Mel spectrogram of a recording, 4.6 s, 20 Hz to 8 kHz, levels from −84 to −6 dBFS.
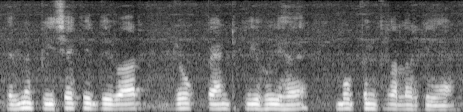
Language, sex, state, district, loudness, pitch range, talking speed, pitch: Hindi, male, Uttar Pradesh, Lalitpur, -15 LUFS, 115-125 Hz, 180 wpm, 120 Hz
